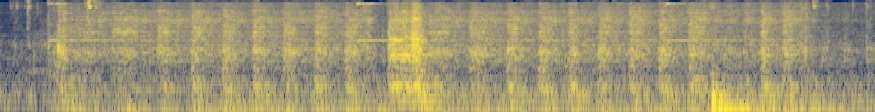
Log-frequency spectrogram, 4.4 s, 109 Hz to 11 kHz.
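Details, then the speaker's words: Nissan 240SX unused for about 3 months, right after fuel injector replacement and fuel pump priming: lumpy uneven idle with stumbles just after startup, still misfiring hard; one injector later came around as it warmed up. "hold on looks like we're still missing pretty hard"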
